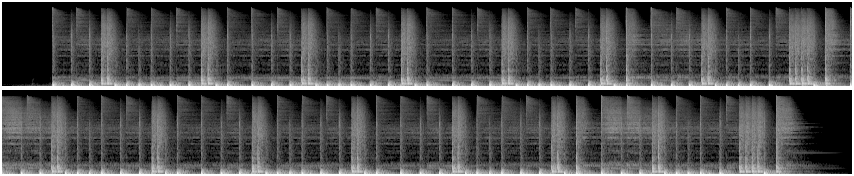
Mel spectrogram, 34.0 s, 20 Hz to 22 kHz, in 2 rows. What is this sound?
mLoops #10 120 BPM
A bunch of drum loops mixed with compression and EQ. Good for Hip-Hop.
150, Acoustic, Beats, BPM, Compressed, Drum, Electronic, EQ, Hip, Hop, Loop, mLoops, Snickerdoodle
